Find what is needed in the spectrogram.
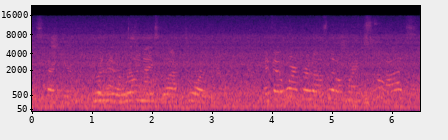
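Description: Indistinct chatter of several voices, none of it clear enough to make out, over a steady low hum.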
